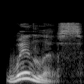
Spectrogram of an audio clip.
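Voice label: "winless", British English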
